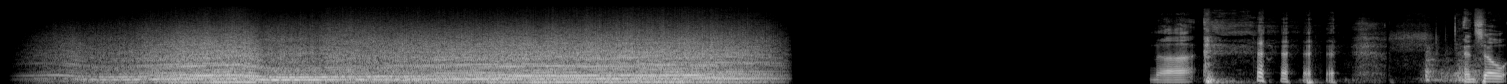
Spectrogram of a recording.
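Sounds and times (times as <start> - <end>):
car engine at high revs: 0.1 - 7.9.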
